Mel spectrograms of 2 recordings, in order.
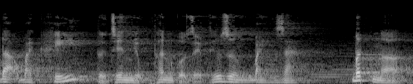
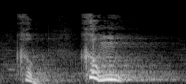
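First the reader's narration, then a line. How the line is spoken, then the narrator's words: Panicked cry. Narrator (Vietnamese): Nhuế Lãnh Ngọc thất thanh kêu lên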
